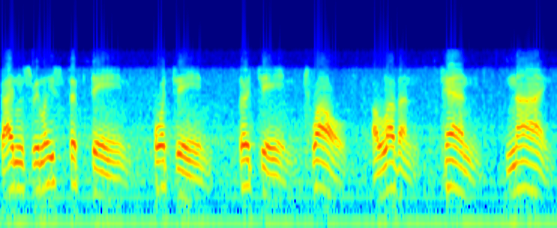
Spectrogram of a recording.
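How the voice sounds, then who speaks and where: A man giving a steady, matter-of-fact launch countdown as a control commentator, heard over a crackly archival radio transmission. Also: mid-range voice, takes it slowly. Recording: muffled archival radio with faint hiss.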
